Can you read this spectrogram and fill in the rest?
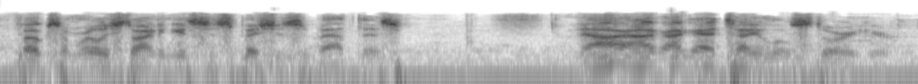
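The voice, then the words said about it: Hoarse, fading voice. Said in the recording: “I am losing my voice. This cold is still doing it.”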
